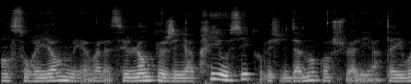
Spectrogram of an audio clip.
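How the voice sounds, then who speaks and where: Here is a woman's voice. Her pitch sits fairly low. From French Basque Country. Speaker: French language teacher and podcaster. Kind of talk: podcast interview. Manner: hesitant, many fillers.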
